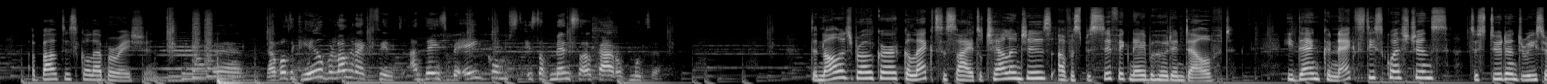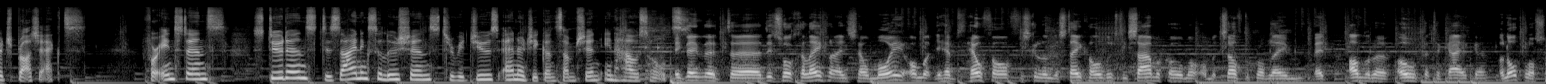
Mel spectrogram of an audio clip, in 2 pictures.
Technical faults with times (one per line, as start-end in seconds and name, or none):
3.60-30.94 sample clock jitter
